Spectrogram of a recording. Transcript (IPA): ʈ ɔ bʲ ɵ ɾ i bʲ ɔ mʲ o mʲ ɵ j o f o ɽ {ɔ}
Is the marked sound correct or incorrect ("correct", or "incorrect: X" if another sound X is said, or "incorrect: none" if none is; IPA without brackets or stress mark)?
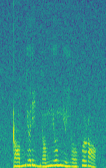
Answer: correct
